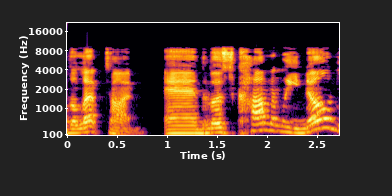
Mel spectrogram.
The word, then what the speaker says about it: lepton: The Greek word for this mite is a lepton, or a lepton if you're trying to pronounce it accurately to the Greek.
